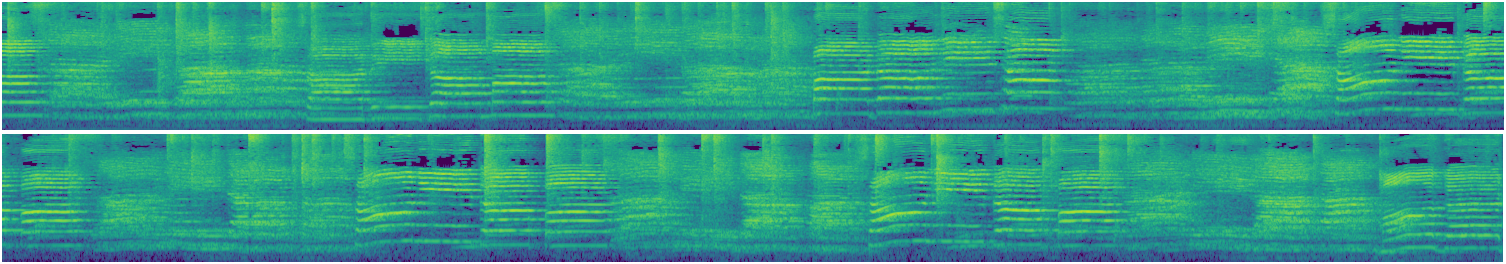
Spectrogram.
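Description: Group of young children singing a song together.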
